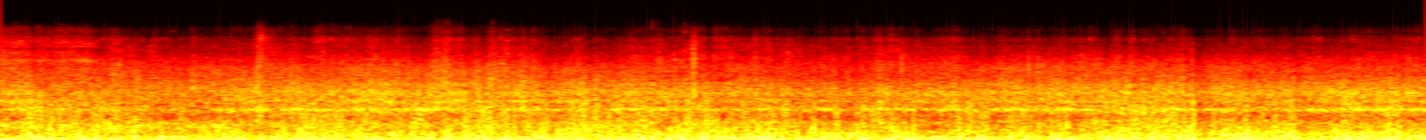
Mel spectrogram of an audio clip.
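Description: Wind roars steadily across the microphone outdoors.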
